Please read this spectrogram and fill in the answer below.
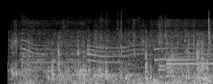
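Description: Specialized Levo electric mountain bike running down a dirt trail: rumble of tyres and wind on the camera, with rattling clicks and knocks, and a whine that shifts and slides down in pitch.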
